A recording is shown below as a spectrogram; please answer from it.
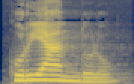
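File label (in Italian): "curiandulu", Vernazzese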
